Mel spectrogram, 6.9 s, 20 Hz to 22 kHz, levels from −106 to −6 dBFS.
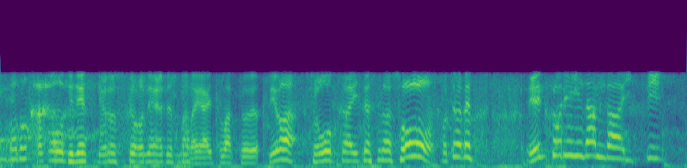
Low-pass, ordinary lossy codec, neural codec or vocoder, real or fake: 3.6 kHz; none; codec, 24 kHz, 3 kbps, HILCodec; fake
